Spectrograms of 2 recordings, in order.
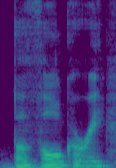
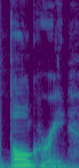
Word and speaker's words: Bulgari: for the love of God don't try to pronounce it bger the proper trade name pronunciation is bulgary I say this because people make the mistake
